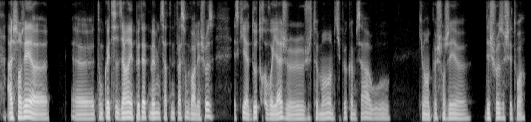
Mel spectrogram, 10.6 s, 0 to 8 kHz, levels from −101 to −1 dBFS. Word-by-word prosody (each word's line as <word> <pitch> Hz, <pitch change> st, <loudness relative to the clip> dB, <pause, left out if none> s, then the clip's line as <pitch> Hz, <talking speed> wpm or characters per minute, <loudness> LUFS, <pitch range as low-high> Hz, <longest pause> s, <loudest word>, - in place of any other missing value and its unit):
a 120 Hz, -, +7 dB
changé, 130 Hz, +2 st, +7 dB
heu 100 Hz, -1 st, +4 dB, 0.5 s
heu, 100 Hz, +1 st, -1 dB
ton 115 Hz, -2 st, -3 dB
quotidien 120 Hz, 0 st, +4 dB
et 120 Hz, -, +5 dB
peut-être 120 Hz, +3 st, +2 dB
même 115 Hz, +1 st, +2 dB
une -, -, -4 dB
certaine 110 Hz, +1 st, -4 dB
façon 110 Hz, +4 st, -2 dB
de 120 Hz, -, -4 dB
voir 105 Hz, -, +2 dB
les 100 Hz, -, -2 dB
choses. 145 Hz, +4 st, -2 dB, 0.4 s
Est-ce 105 Hz, -, -8 dB
qu'il 130 Hz, -, -2 dB
y -, -, +4 dB
a 105 Hz, -, +1 dB
d'autres 125 Hz, +2 st, -2 dB
voyages, 105 Hz, +3 st, +2 dB
heu, 100 Hz, +1 st, -2 dB
justement 110 Hz, +2 st, -4 dB
un 115 Hz, -, -3 dB
petit 105 Hz, -, -12 dB
peu 120 Hz, -, -7 dB
comme 105 Hz, -4 st, -7 dB
ça 110 Hz, -, -3 dB
ou 100 Hz, 0 st, -9 dB, 0.6 s
qui -, -, -7 dB
ont 100 Hz, -, +1 dB
un 100 Hz, -, -3 dB
peu 115 Hz, -, -6 dB
changé, 110 Hz, 0 st, -2 dB
heu, 100 Hz, +1 st, -5 dB, 0.3 s
des 115 Hz, -, 0 dB
choses 115 Hz, 0 st, -1 dB
chez 110 Hz, 0 st, -4 dB
toi? 105 Hz, +2 st, -4 dB
110 Hz, 225 wpm, -23 LUFS, 100-120 Hz, 0.6 s, a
